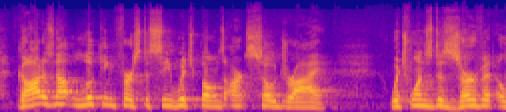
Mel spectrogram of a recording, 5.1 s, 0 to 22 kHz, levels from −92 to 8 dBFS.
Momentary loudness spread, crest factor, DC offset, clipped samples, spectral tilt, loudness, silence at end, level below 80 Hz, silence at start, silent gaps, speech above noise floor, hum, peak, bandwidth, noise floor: 8 LU; 14 dB; under 0.1%; under 0.1%; -5 dB/octave; -15 LUFS; 0 s; -64 dBFS; 0 s; none; 31 dB; none; 0 dBFS; 17 kHz; -45 dBFS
